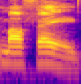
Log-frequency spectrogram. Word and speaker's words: Maffei: who by the way corrected me on the pronunciation of your last name so it it's MAF I'm like okay cool cuz I was like saying in Mafi dami uh Damian Mafi she's like no it's MAF I'm like okay well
